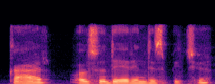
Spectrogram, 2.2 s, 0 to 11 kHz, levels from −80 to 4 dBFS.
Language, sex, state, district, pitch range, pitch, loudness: English, female, Telangana, Hyderabad, 195-220 Hz, 200 Hz, -15 LUFS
